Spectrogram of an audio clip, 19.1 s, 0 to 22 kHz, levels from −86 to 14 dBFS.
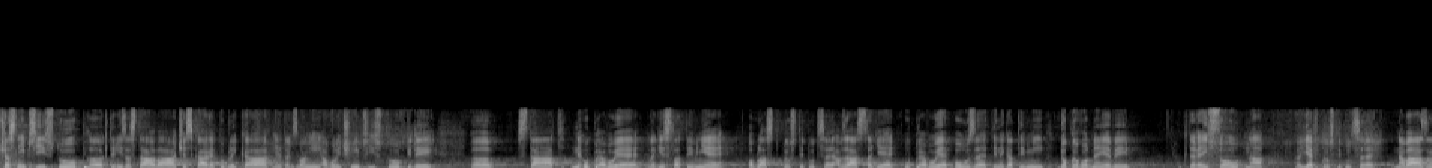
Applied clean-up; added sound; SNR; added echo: neural separator model SepFormer DNS4.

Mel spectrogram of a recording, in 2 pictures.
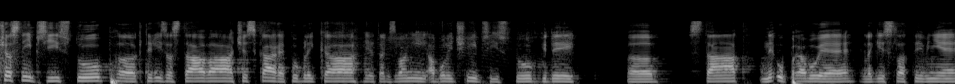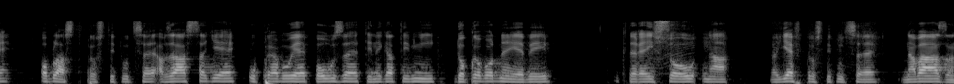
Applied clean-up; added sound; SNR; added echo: neural mask model RNNoise.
